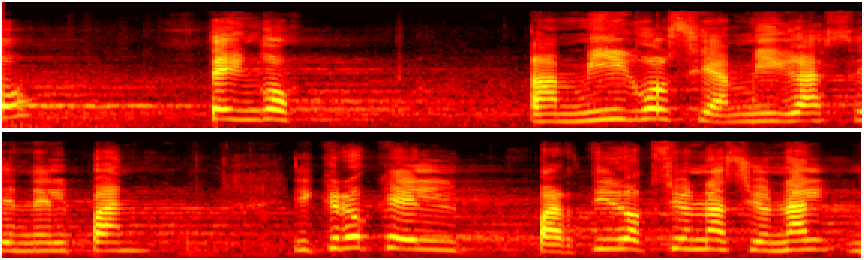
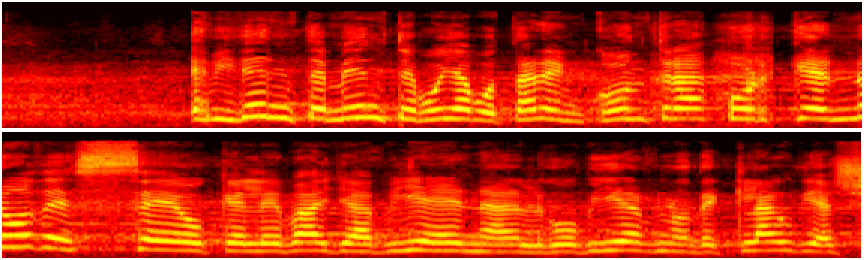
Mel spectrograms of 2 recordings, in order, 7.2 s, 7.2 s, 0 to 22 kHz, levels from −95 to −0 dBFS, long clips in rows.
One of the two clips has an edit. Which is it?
second; 1 cut; at 3.0 s

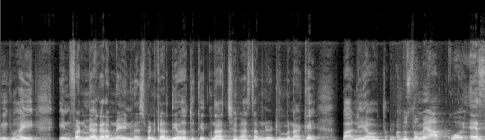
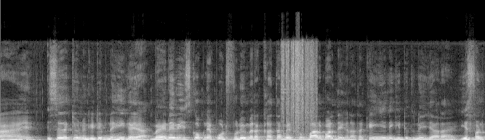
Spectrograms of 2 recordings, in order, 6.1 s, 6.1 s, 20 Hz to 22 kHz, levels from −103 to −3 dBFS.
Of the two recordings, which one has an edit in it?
first; 1 cut; at 4.8 s

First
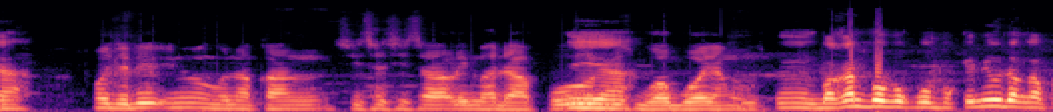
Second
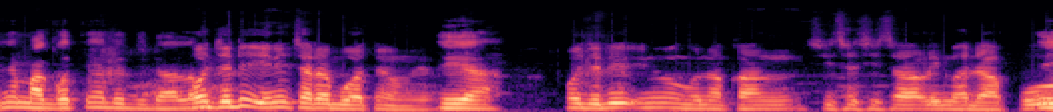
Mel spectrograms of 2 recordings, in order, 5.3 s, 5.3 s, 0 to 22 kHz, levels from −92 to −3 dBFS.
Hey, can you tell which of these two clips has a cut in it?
first; 1 cut; at 3.8 s

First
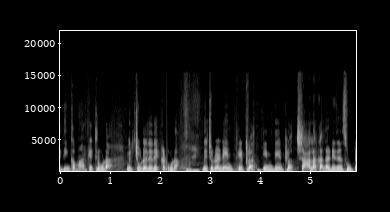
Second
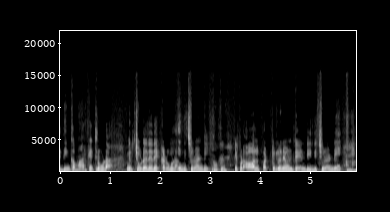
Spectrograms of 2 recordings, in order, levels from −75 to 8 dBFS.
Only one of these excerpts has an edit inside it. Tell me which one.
second; 1 cut; at 2.2 s

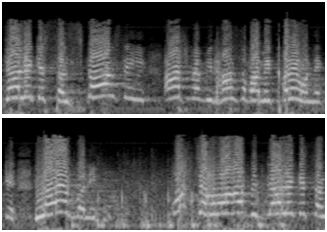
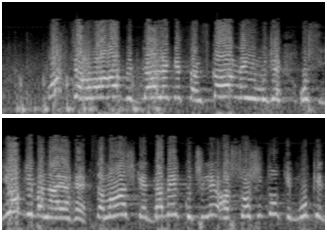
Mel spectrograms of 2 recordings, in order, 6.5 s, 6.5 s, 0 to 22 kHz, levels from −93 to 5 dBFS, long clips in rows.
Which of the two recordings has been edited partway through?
second; 1 cut; at 4.1 s

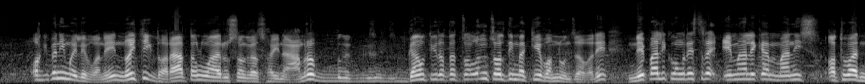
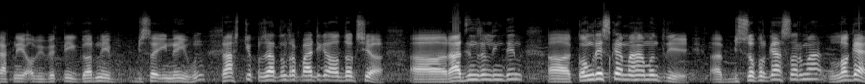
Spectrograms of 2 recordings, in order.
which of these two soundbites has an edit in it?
second; 1 cut; at 2.2 s

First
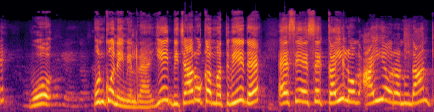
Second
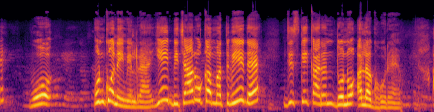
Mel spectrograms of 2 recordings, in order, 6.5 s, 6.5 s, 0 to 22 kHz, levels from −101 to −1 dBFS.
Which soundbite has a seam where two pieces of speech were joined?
first; 1 cut; at 4.0 s

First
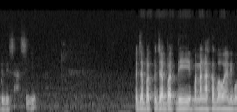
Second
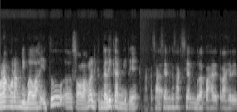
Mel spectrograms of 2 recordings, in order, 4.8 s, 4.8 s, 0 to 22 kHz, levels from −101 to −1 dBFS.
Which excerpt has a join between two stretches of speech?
second; 1 cut; at 2.8 s

